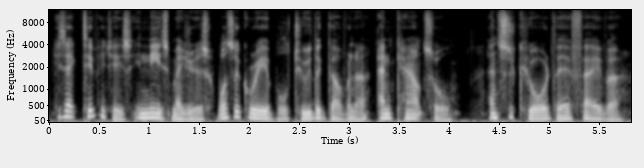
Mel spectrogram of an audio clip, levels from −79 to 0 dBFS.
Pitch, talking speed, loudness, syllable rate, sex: 110 Hz, 165 wpm, -17 LUFS, 5.6 syllables/s, male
